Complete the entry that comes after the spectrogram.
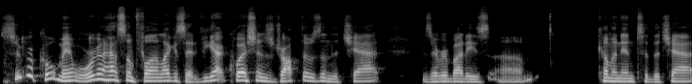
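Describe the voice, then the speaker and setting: In a very clean recording with a silent background and a dry, close sound with no echo, a man with an American accent talks very fast with lively intonation. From US South, Plant City, Florida. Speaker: YouTube livestream host, home theater channel. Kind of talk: casual livestream chat. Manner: animated.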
